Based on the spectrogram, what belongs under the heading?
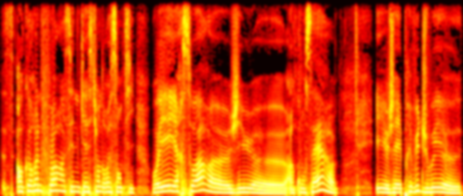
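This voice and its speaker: A woman from France talks through her answers in a mellow, dark-toned voice, stopping often on fillers and restarting her sentences. Her voice is recorded dry and close, with no room sound. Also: lowish voice, normal speed, no room sound. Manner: hesitant, many fillers and restarts. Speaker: singer guest. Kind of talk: radio interview answers.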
